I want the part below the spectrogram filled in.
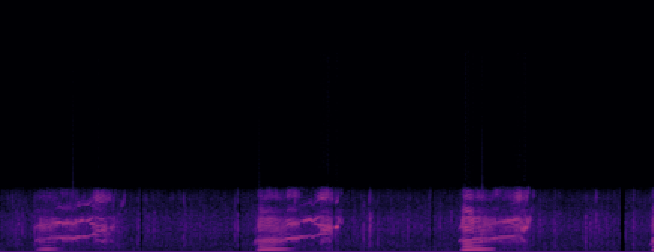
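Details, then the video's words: Black storks snoring, three rasping calls at roughly three-second spacing, each a low rising groan topped by a higher squeaky tail, somewhat distant over background hiss. "Black storks are snoring"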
